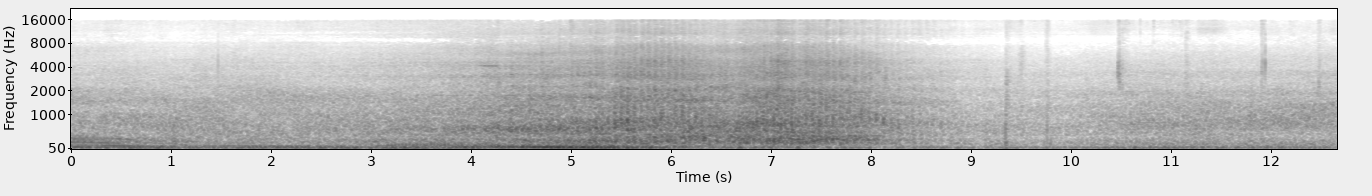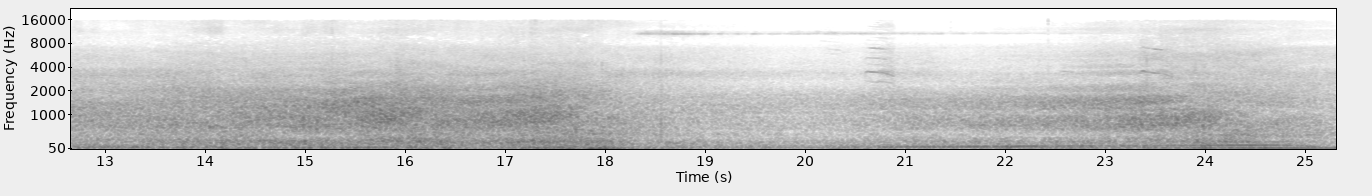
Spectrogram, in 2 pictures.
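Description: A passenger train running along the tracks, mixed with cars and trucks passing on the road beside them. The loudest pass swells up about four to eight seconds in and fades, and smaller swells follow later.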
